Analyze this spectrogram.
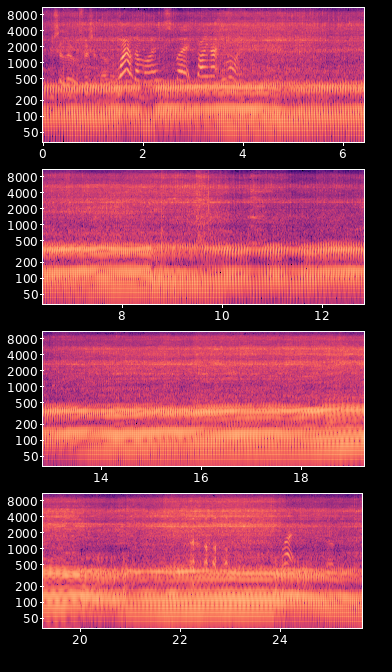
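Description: An engine roars steadily up close, rising and falling with the throttle.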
